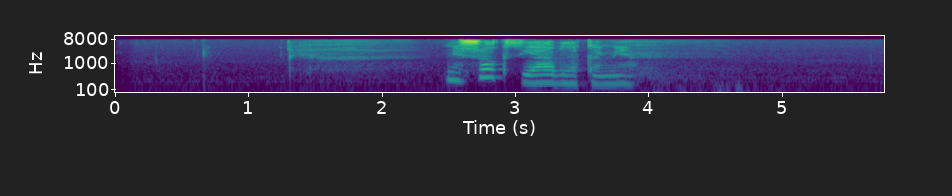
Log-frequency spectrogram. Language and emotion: Russian, sad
